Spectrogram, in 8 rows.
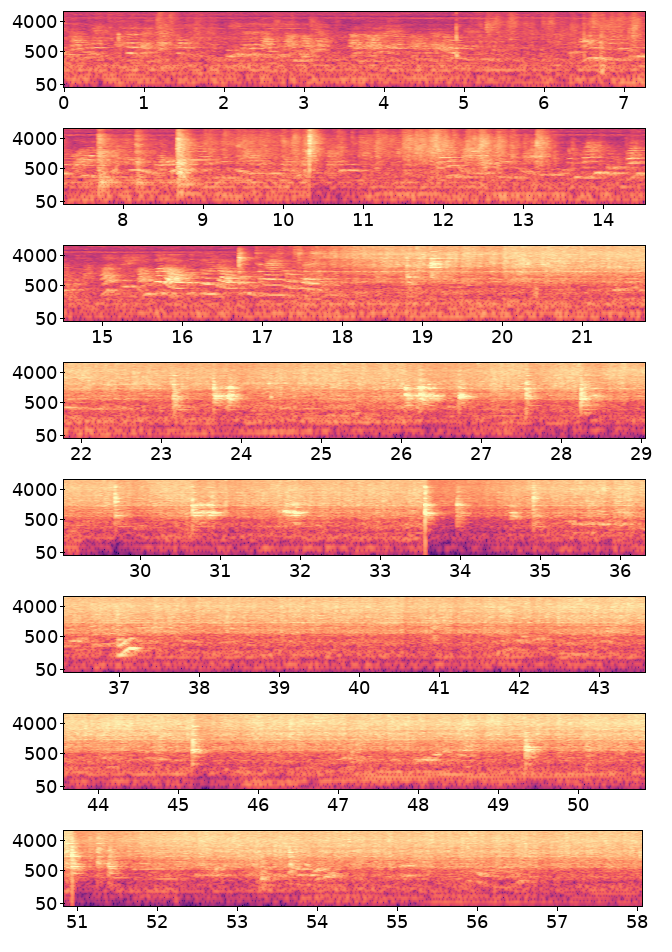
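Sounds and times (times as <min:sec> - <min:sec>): noodles sizzling in a pan: 0:16.9 - 0:58.0
spatula scraping and tapping pan: 0:18.7 - 0:19.4, 0:23.0 - 0:24.5, 0:25.9 - 0:32.3, 0:33.4 - 0:35.3, 0:45.1 - 0:45.5, 0:49.2 - 0:51.6
sharp knocks against a pan: 0:33.5 - 0:34.2.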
